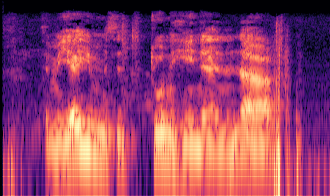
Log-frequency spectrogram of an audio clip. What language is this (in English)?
Kabyle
